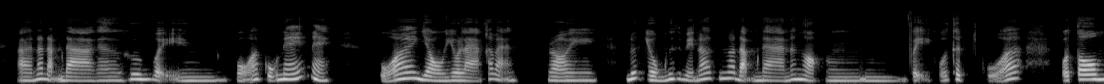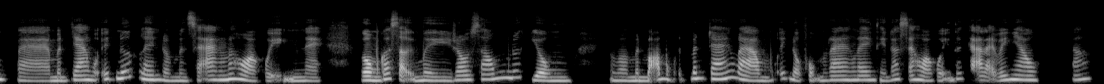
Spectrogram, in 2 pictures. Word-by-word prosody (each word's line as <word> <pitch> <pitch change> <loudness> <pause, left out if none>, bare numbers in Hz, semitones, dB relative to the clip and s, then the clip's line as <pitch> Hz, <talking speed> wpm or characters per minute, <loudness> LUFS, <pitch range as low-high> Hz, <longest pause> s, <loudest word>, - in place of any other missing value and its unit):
à, 180 -1 -1
nó 240 +5 +3
đậm 230 -2 0
đà, 175 -2 +1
à, 180 +1 -5
hương 235 -1 +3
vị 190 -4 -3 0.5
của 220 +6 0
củ - - -1
nén 240 +3 +5
nè, 230 -10 +2 0.5
của 245 - +3 0.2
dầu 180 -6 +3
dầu 180 +2 +1
lạc 165 -3 0
á 245 - -4
bạn. 220 -4 -3 0.3
Rồi 180 -1 +1 0.5
nước 250 +4 +5
dùng 190 -2 +2
nó 240 - +5
thì - - -3
vị 195 - -1
nó 235 +8 +1
nó 280 0 0
đậm 190 -4 +1
đà, 180 -2 -2
nó 205 +6 -1
ngọt, 235 -2 +2
ừm, 170 -1 -5
vị - - -4
của - - -6
thịt, - - -1 0.2
của 285 - 0 0.4
của - - +1
tôm 230 0 +8
và 165 -2 -4
mình 170 -1 -1
chan 210 +1 +3
một 200 - -2
ít 250 +1 -4
nước 310 +5 +1
lên, 220 -4 +3
rồi 185 -3 -2
mình 170 0 -3
sẽ 175 +3 -6
ăn 210 +1 +3
nó 240 - +6
hòa 225 -9 +4
quyện 165 - -4
nè, 165 -1 -4 0.4
gồm 190 -1 +7
có 245 - +3
sợi 260 - 0
mì, 175 -1 -1
rau 205 +1 +1
sống, 240 +7 -1
nước 320 +1 -7
dùng, 170 -3 +2 0.4
và 180 -1 -3
mình 170 0 -1
bỏ - - +3
một 245 -2 0
ít 235 - -18
bánh 275 +1 0
tráng 255 +4 +3
vào, 195 - +3
một 170 +2 -6
ít 265 - -9
đậu 240 - -2
phộng 190 +1 -6
rang 200 0 +1
lên 205 0 0
thì 180 - -6
nó 220 +7 -3
sẽ 235 -3 -4
hòa 190 -5 +2
quyện 180 0 -6
tất 260 - -6
cả - - +1
lại 180 - -3
với 195 +3 0
nhau, 210 -3 +2 0.3
đó. 225 +4 -4
200 Hz, 230 wpm, -23 LUFS, 175-235 Hz, 0.5 s, tôm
